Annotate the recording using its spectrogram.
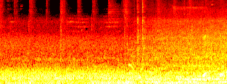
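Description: A subway train rumbles along the tracks.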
